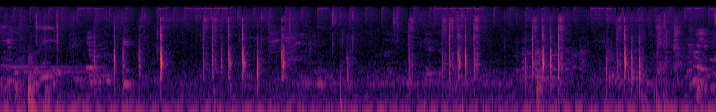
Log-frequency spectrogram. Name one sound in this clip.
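Wooden blocks are placed in a game with soft, quick knocks.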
